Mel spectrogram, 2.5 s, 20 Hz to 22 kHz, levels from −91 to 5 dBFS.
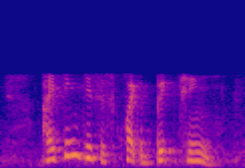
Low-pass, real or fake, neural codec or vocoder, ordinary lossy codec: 3.6 kHz; real; none; none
